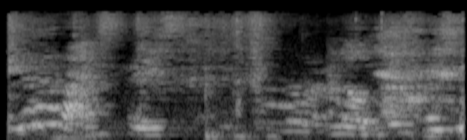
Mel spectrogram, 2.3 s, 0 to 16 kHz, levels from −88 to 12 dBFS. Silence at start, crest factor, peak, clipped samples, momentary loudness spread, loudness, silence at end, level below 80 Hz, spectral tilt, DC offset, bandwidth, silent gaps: 0.05 s; 18 dB; -10 dBFS; under 0.1%; 8 LU; -28 LUFS; 0 s; -60 dBFS; -2 dB/octave; under 0.1%; 11.5 kHz; none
